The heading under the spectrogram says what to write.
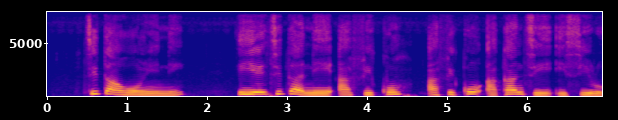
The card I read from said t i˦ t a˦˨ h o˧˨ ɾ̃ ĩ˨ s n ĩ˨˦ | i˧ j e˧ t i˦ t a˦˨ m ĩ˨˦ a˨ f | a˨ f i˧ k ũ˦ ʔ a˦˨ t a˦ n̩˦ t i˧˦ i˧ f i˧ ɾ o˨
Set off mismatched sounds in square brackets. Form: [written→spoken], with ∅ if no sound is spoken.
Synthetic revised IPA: t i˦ t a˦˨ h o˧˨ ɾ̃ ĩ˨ [s→∅] n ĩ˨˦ | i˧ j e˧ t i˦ t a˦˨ [m→n] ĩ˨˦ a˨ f | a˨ f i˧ k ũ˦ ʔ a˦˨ [t→k] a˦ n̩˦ t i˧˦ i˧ [f→s] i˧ ɾ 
